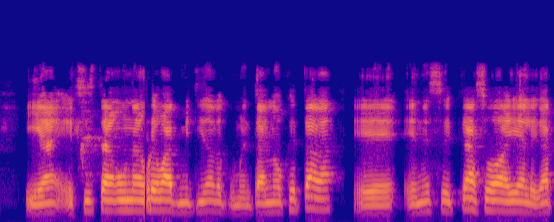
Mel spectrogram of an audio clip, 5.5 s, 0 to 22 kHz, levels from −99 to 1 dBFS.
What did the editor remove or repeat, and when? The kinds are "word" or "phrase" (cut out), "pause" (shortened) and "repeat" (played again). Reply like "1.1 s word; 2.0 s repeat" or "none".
1.4 s word; 3.4 s pause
